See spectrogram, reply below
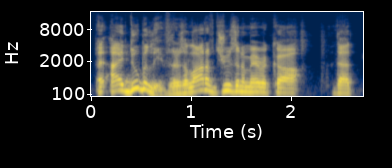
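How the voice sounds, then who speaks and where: A man's voice: sits high, very animated, quick pace, no room sound, clean studio sound. A man who grew up in the Middle East, hosting a live stream and arguing insistently with a caller. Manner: insistent, argumentative, talks over the other speaker. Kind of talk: heated debate on a live stream.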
